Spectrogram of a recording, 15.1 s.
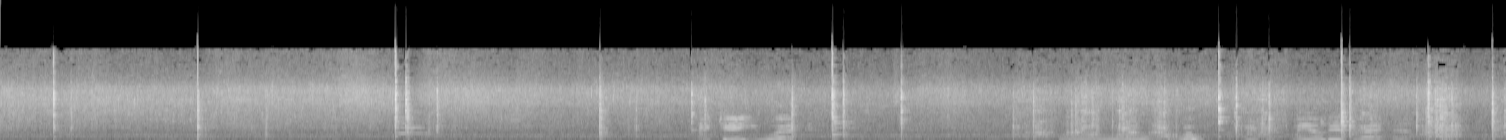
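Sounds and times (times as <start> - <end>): chicken and onions sizzling: 0.0 - 15.0
metal spoon clinking on pot: 12.2 - 12.5.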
